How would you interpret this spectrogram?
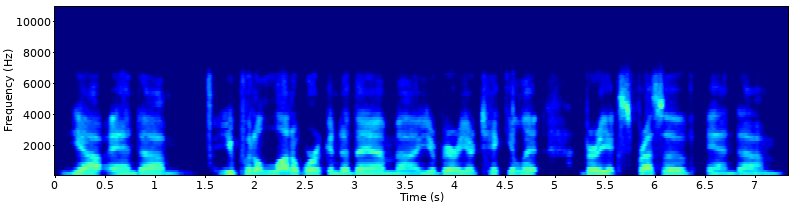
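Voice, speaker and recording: Guy hosting a chat, lowish voice, lots of ums, dry dull lo-fi recording. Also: level tone, unhurried, a bit bright, dry recording. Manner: rambling, many ums and uhs. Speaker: podcast host. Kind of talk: casual interview chat. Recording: dry, muffled lo-fi audio.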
